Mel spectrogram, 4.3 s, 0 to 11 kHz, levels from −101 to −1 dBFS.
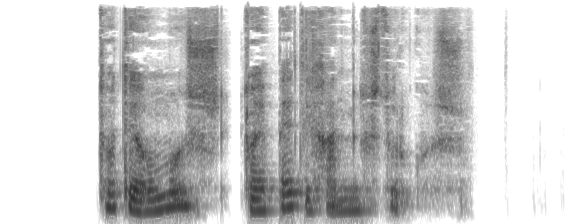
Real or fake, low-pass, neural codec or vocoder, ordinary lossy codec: real; 9.9 kHz; none; AAC, 48 kbps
